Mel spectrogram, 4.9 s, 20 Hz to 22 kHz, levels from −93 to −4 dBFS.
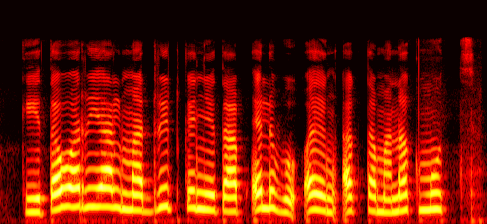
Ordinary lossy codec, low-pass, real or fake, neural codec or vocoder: none; 10.8 kHz; real; none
